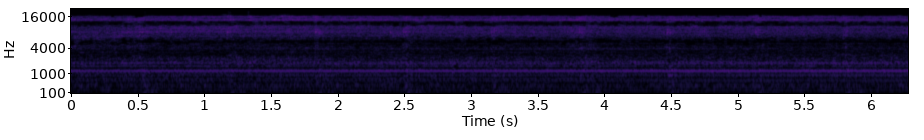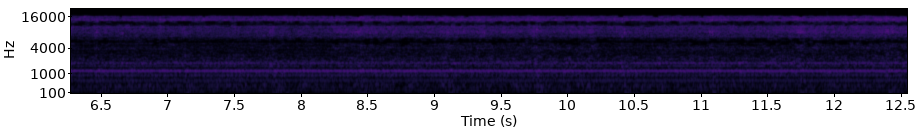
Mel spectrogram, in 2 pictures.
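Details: DeLonghi ECAM 23.266.B coffee machine drawing milk: a steady high mechanical whine with a rough, pulsing rattle about 1.5 times a second. The same noise occurs when flushing the milk tank; cause unclear.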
